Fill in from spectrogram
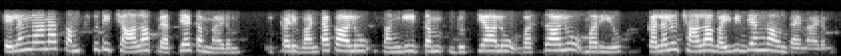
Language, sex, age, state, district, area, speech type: Telugu, female, 18-30, Telangana, Bhadradri Kothagudem, rural, conversation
